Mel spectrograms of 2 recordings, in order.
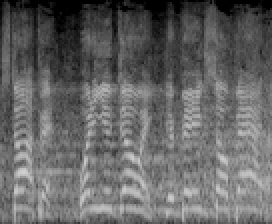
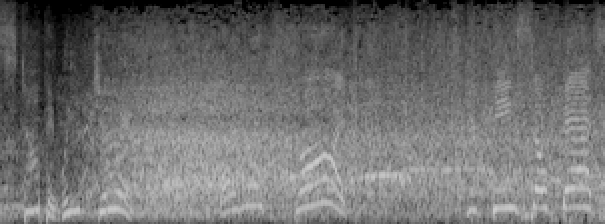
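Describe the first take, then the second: First: It is said in a flat, lifeless tone. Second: It is said in a playful, teasing tone.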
